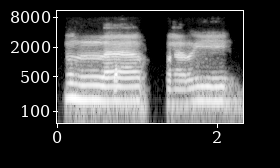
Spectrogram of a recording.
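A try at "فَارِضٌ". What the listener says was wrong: Fa-nya panjang. Faridun. Faridun.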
